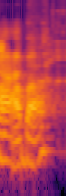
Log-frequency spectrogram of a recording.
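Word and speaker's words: Bar Harbor: Bahaba. Yes, you never pronounce the R's. You gotta get your Bostonian accent when you're going up there.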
